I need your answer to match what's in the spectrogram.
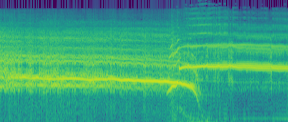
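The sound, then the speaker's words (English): A loud, sustained, high-pitched blood-curdling scream that holds steady, then breaks and shifts abruptly to a higher shrill pitch, piercing, with no talking; a sound effect from a CD. “Blood-curdling screams.”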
